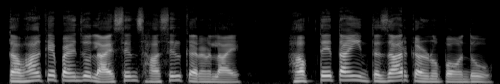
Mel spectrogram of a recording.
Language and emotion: Sindhi, neutral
